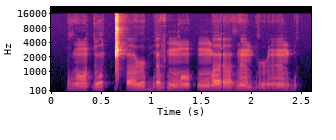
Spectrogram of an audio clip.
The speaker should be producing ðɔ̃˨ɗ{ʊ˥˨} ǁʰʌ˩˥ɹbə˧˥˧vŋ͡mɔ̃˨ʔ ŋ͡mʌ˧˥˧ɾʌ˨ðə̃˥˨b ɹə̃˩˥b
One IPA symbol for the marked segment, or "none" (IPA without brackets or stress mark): ʊ˧˥˧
